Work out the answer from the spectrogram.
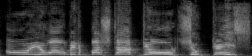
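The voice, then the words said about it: Bill Cosby impression. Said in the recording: “your Bill Cosby impression.”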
